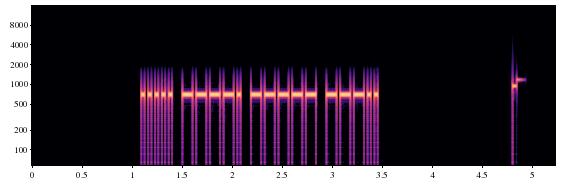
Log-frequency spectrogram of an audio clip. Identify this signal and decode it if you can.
Morse code, heard as a keyed tone, about 34 wpm, 700 Hz. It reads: 5908
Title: Numbers - 4-Digit 35wpm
